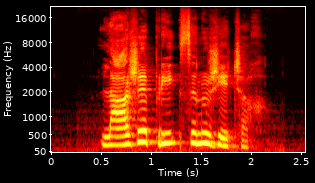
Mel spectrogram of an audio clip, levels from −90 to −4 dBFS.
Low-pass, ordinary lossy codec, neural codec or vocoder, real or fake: none; none; vocoder, 44.1 kHz, 128 mel bands every 512 samples, BigVGAN v2; fake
